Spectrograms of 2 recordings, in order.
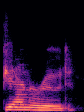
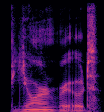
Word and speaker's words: Bjornerud: pronounce your last name it's bjorn rude bjorn rude yeah just like it's spelled i thought maybe you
